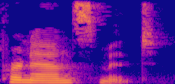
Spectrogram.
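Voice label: "pronouncement", English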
